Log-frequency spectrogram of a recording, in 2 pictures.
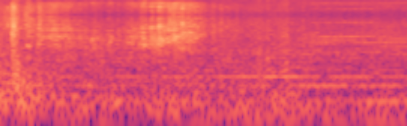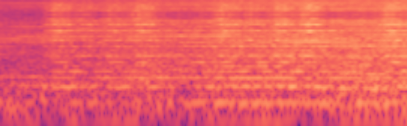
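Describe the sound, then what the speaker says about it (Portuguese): A naval artillery salvo from the sinking battleship Hood, heard as loud, dense rumbling bursts of gunfire blending into a continuous roar with no voices. "os atiradores continuavam lançando a última salva de artilharia"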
